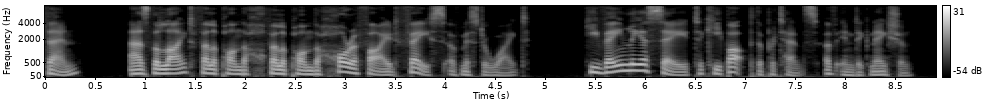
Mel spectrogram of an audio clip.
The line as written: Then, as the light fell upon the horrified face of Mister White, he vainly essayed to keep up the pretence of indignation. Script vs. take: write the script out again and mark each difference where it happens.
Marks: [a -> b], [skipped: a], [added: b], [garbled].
Then, as the light fell upon the [added: fell upon the] horrified face of Mister White, he vainly essayed to keep up the pretence of indignation.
